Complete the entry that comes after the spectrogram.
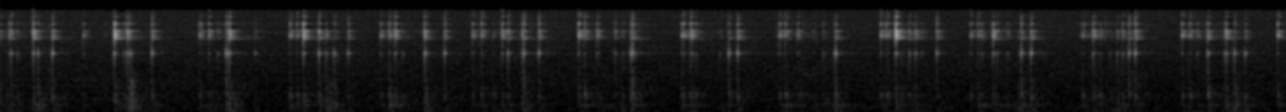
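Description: Long purple nails tap rapidly on both sides of a large, hollow, ribbed clear glass jar. The quiet, irregular stream of short, bright clicks has a faint high glassy ring and almost no low end.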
